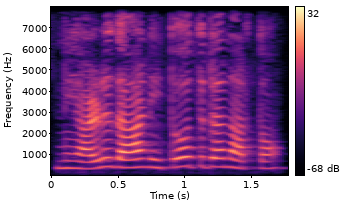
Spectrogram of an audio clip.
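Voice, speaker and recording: A cartoon inner conscience that probes and scolds, as a woman puts it on. The voice is extremely high and thin. It questions every choice in a reproachful tone. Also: steady tone, a little fast, a bit bright, muffled recording. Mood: probing.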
